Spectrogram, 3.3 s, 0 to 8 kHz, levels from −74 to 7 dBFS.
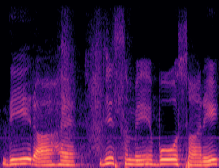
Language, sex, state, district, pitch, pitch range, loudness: Hindi, male, Punjab, Fazilka, 205 Hz, 180-215 Hz, -13 LUFS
